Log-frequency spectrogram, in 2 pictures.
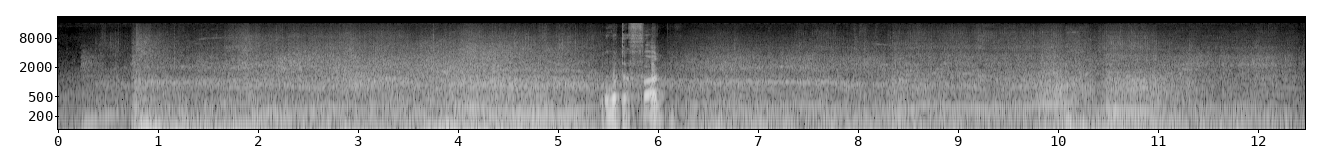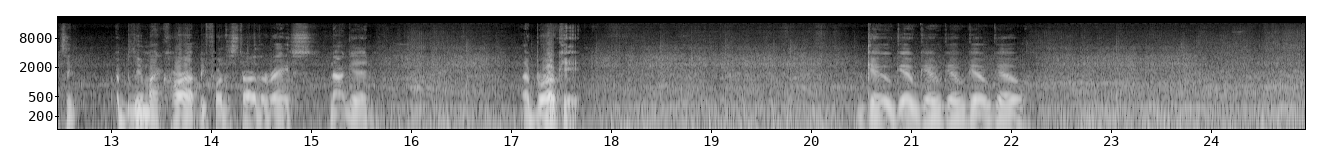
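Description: A racing car engine roars and revs up through the gears at high speed.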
